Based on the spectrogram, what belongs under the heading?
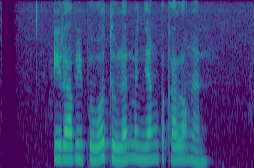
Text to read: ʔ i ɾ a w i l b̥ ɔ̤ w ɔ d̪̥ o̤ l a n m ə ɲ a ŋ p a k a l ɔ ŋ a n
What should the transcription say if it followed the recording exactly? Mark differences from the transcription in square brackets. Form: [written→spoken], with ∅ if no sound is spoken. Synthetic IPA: ʔ i ɾ a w i [l→∅] b̥ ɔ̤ w ɔ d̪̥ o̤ l a n m ə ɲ a ŋ p [a→ə] k a l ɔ ŋ a n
